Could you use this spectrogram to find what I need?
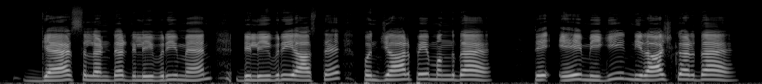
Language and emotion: Dogri, sad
